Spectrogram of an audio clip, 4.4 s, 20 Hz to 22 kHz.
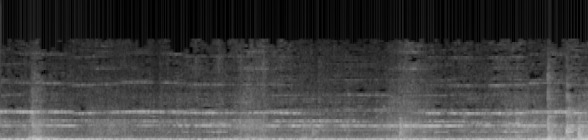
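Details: Union Pacific 6644 freight train leaving Mesa Yard: loud high squealing over deep rumble and clanks as cars move slowly; squeaking and clanging made it stop, cause not stated, later fixed.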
